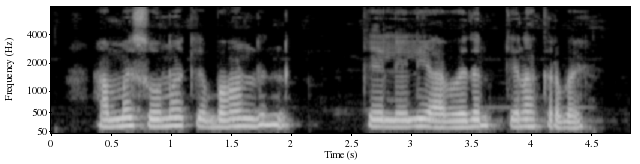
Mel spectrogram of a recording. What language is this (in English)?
Maithili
